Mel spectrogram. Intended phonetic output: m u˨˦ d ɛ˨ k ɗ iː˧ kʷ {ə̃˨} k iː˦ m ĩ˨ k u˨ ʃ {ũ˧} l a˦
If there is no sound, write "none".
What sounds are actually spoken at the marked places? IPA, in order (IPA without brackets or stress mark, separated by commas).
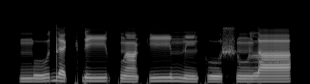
ã˨, ũ˧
